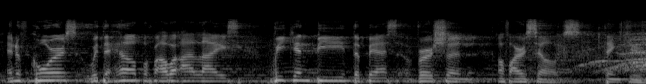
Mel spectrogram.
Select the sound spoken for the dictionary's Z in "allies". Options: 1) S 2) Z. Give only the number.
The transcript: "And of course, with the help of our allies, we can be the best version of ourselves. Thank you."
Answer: 1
